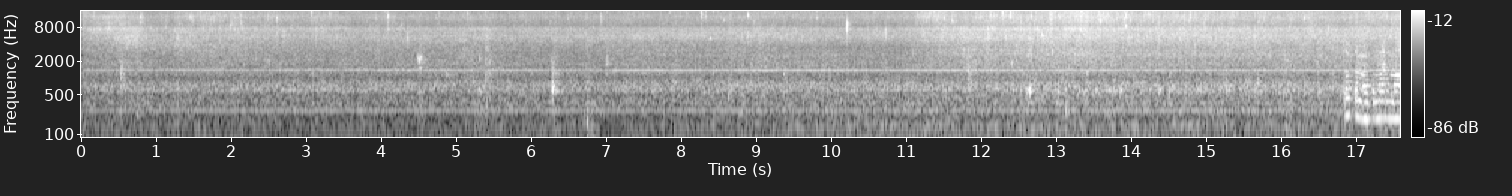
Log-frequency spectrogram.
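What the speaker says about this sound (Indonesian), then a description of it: "saya mau gorengnya" Tofu fries in hot oil over medium heat in a home kitchen, giving a soft, continuous bubbling sizzle that stays faint and even and grows slightly louder toward the end.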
